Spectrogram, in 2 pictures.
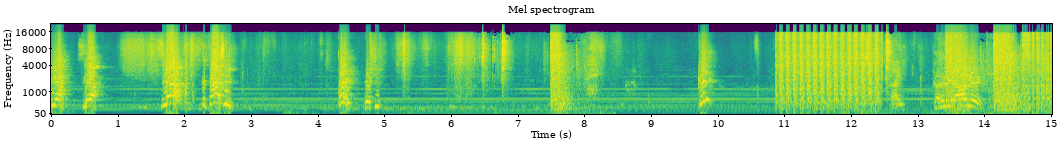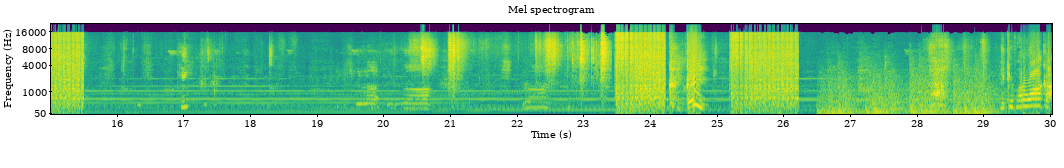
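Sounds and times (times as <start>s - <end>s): man shouting: 9.7s - 10.1s
automatic rifle fire: 10.9s - 12.5s, 14.2s - 15.6s, 23.5s - 24.4s, 25.2s - 26.2s.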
